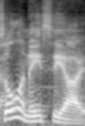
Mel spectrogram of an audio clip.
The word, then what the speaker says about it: Solanaceae: Solanaceae is how you pronounce that, and that is another name for nightshade. Solanaceae.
